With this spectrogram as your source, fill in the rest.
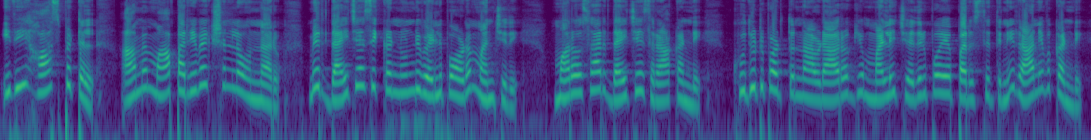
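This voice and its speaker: A woman doing a stern hospital caretaker woman, firm, formal, loud warning tone, high pitched, storybook reading. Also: expressive, brisk.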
